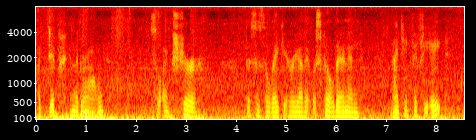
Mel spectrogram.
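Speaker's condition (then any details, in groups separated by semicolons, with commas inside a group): No condition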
